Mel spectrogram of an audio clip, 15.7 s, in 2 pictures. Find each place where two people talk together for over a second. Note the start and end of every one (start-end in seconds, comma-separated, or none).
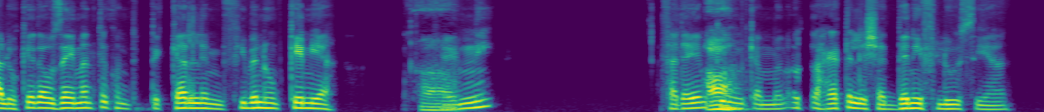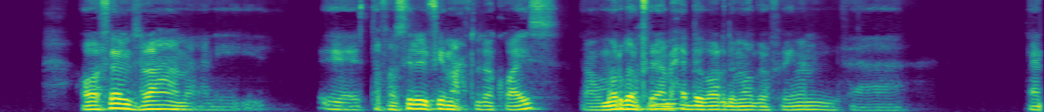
none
